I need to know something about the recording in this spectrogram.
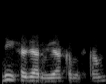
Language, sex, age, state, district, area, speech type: Hindi, male, 18-30, Uttar Pradesh, Ghazipur, rural, conversation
